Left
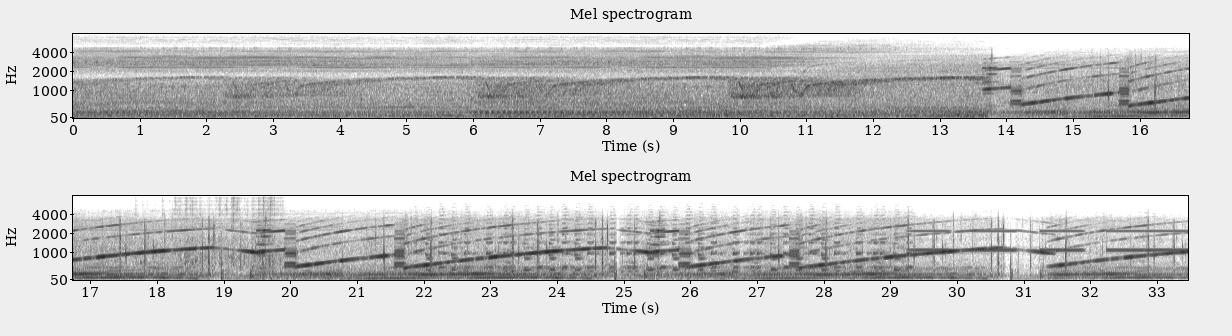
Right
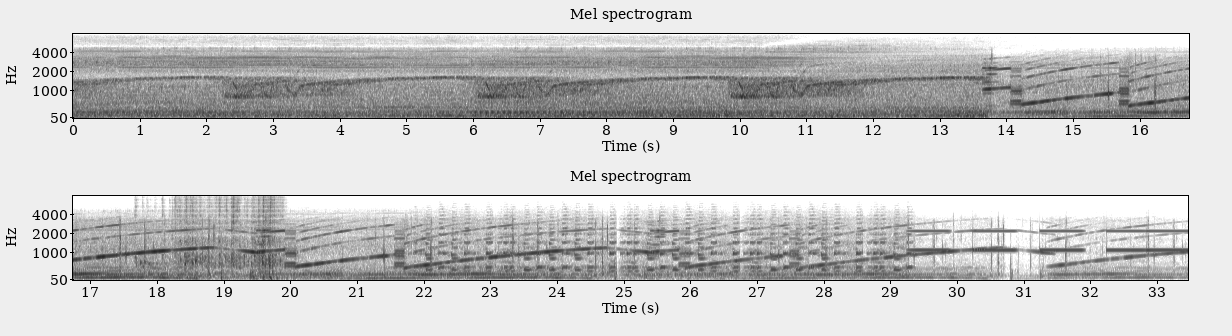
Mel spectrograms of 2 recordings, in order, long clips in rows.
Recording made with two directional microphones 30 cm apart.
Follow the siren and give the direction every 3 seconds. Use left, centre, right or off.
right, right, right, right, right, centre, centre, left, left, left, left.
